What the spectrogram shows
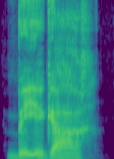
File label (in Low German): "beijegaar", kaevels platt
